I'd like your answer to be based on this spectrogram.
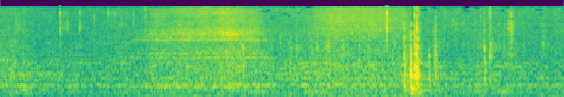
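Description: A wintered honeybee colony buzzing steadily as the swarm is transferred into a new hive, a continuous close insect drone with one brief sharper knock partway through.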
